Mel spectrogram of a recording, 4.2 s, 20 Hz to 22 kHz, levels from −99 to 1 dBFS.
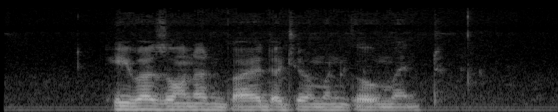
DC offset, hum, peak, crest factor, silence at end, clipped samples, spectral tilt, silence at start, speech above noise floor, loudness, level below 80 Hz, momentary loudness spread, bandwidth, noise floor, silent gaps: under 0.1%; none; -22 dBFS; 18 dB; 0.9 s; under 0.1%; -8 dB/octave; 0.85 s; 31 dB; -37 LUFS; -74 dBFS; 10 LU; 15.5 kHz; -67 dBFS; none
